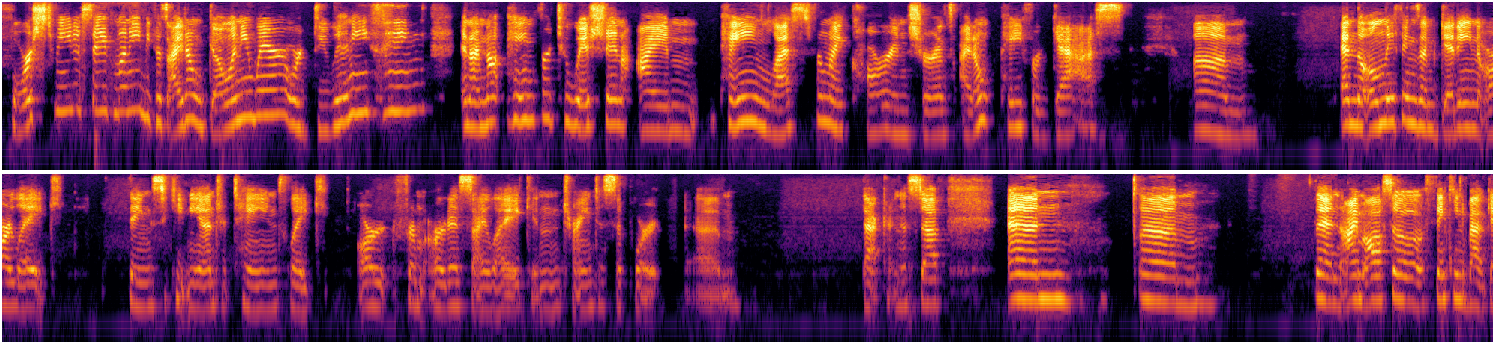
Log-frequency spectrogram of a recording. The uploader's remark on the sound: Recorded via Zoom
